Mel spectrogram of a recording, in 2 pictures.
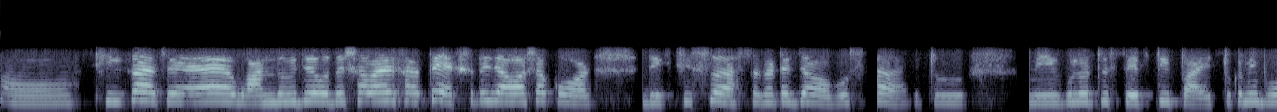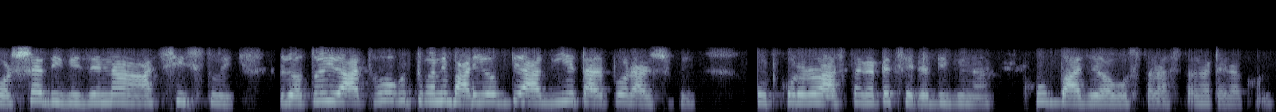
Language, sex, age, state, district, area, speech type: Bengali, female, 18-30, West Bengal, Kolkata, urban, conversation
